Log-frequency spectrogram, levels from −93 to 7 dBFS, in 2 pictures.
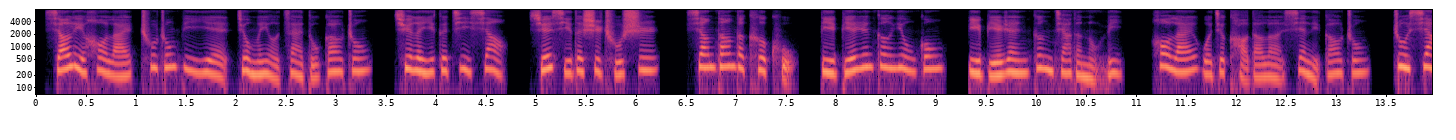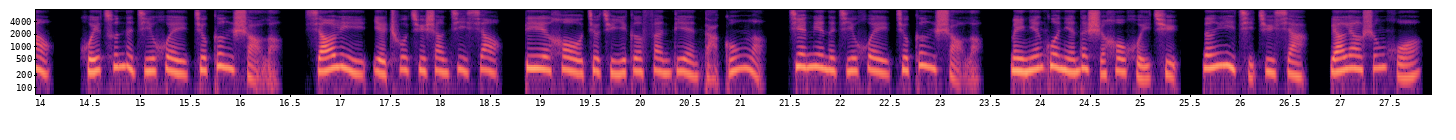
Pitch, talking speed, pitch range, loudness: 255 Hz, 245 characters per minute, 230-290 Hz, -25 LUFS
